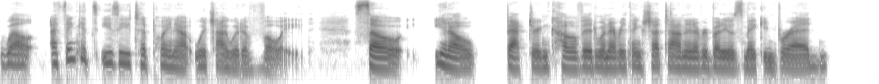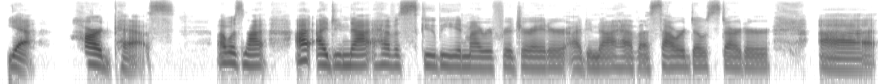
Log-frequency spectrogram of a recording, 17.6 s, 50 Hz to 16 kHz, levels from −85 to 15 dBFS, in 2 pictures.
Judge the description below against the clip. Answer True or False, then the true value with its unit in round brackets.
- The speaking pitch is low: True (85 Hz)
